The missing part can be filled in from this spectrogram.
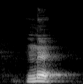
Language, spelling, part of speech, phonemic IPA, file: Dutch, me, pronoun, /mə/, Nl-me.ogg
- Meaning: 1. unstressed form of mij (“me”) 2. myself; first-person singular reflexive pronoun 3. me, myself (the ethical dative) 4. pronunciation spelling of mijn (“my”)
